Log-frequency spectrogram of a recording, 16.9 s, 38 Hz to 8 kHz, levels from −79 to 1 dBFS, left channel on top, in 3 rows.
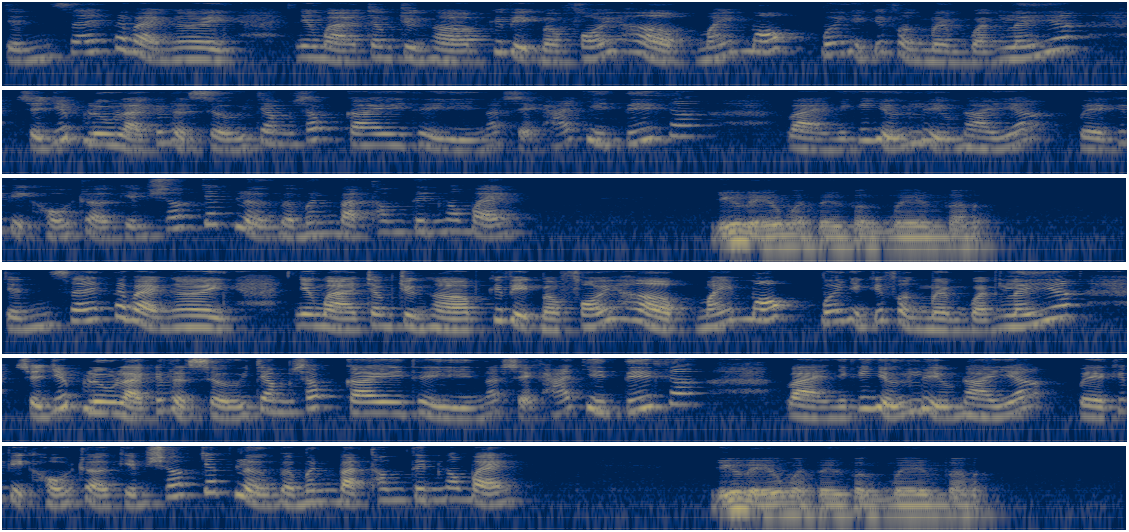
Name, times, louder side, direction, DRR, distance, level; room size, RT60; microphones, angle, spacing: voice 1, 0.0-13.8, right 6 dB, 65° right, 10 dB, 0.5 m, -32 dB
voice 2, 14.8-16.1, right 1 dB, 10° right, 0 dB, 0.7 m, -31 dB
4.0 x 4.0 x 2.7 m, 0.31 s
head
